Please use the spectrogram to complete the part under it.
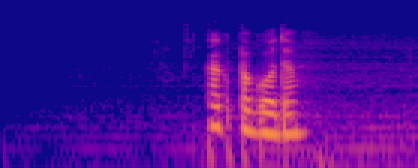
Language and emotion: Russian, neutral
